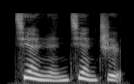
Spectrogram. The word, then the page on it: 见仁见智: jiàn rén jiàn zhì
